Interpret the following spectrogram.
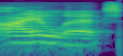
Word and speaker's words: islet: of like islip but it actually is pronounced eyelet and we oftentimes will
